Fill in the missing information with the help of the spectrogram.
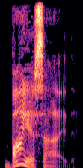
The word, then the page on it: biocide: British English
